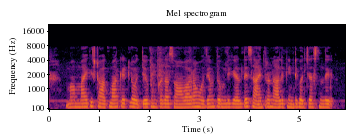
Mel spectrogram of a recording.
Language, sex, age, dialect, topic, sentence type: Telugu, female, 36-40, Utterandhra, banking, statement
